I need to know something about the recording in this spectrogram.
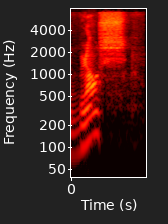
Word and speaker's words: blanc: On fait attention au son AN qui s'écrit N, on fait attention au C muet de la fin de blanc, B-L-A-N-C.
